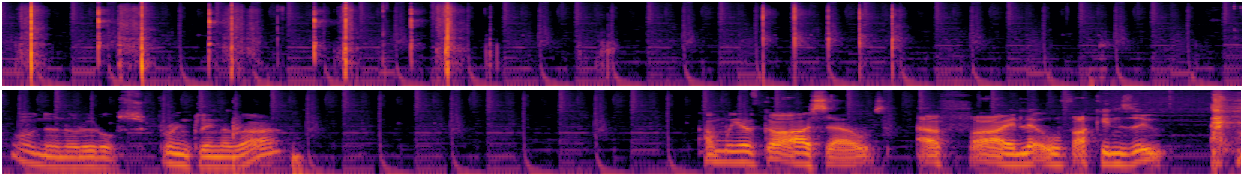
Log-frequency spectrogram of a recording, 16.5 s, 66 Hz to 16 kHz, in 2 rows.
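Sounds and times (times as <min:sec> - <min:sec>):
poor-quality hand grinder crunching: 0:00.0 - 0:03.1
speech: 0:08.4 - 0:10.4, 0:13.1 - 0:16.5.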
